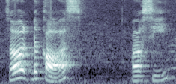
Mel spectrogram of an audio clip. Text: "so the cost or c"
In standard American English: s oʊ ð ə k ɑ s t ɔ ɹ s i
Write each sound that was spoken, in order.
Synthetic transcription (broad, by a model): s oʊ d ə k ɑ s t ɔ l s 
